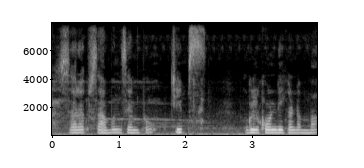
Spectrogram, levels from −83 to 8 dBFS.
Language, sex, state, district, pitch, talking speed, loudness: Hindi, female, Bihar, Katihar, 195 Hz, 120 wpm, -16 LUFS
